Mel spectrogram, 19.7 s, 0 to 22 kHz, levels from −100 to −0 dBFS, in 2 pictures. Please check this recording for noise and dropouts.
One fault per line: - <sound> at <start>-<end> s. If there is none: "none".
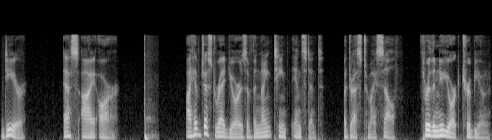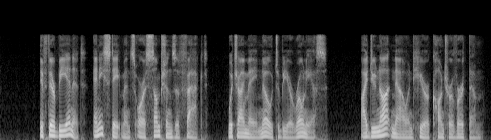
- thud at 2.9-3.2 s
